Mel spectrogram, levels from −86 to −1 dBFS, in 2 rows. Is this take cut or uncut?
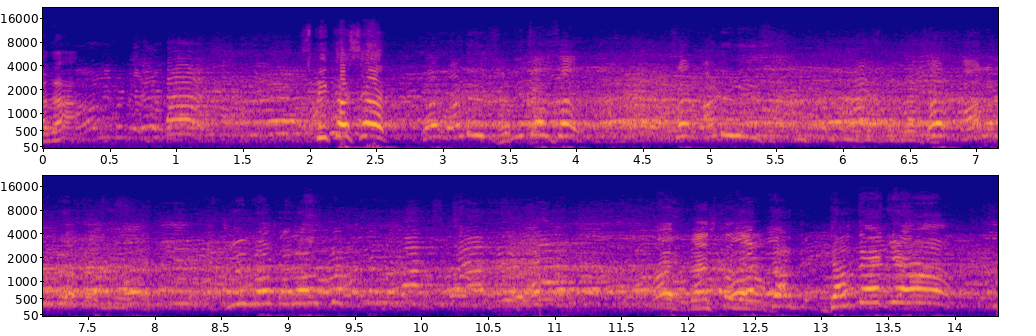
cut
